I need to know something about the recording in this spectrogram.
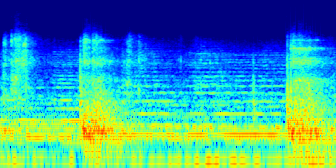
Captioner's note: bang; bang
